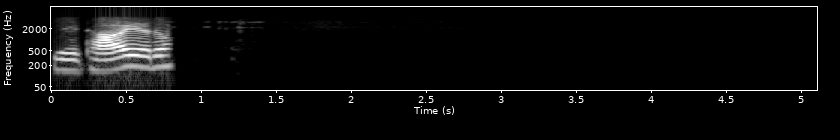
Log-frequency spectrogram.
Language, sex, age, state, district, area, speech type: Dogri, male, 18-30, Jammu and Kashmir, Udhampur, rural, conversation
